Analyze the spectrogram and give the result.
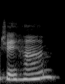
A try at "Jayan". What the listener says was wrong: Jayan, the H is silent. Yes, it's like it's stop like Jayann.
